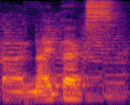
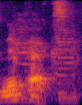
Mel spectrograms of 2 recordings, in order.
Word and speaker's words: Knipex: If any of you know Knipex, I think it may be actually pronounced Knipex. Knipex, it's a German brand, and they make just about the best pliers in the world.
